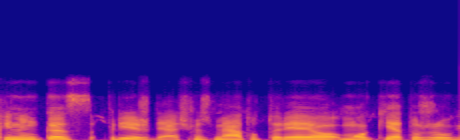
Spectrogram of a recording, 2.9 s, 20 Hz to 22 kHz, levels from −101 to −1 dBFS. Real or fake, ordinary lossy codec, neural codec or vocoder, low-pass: real; Opus, 32 kbps; none; 7.2 kHz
